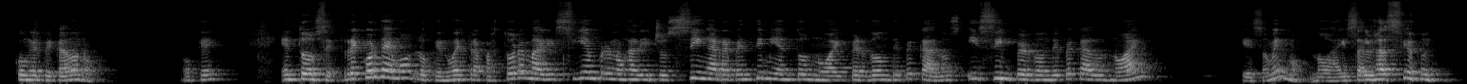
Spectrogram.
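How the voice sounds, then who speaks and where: A woman's voice: mid-range voice, echoey room. A woman preaching a sermon in a church, earnest and pleading, acting out the voices she quotes. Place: church hall.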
